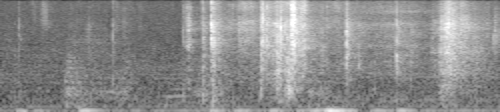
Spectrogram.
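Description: Plastic card wrappers crinkle and rustle in hands.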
